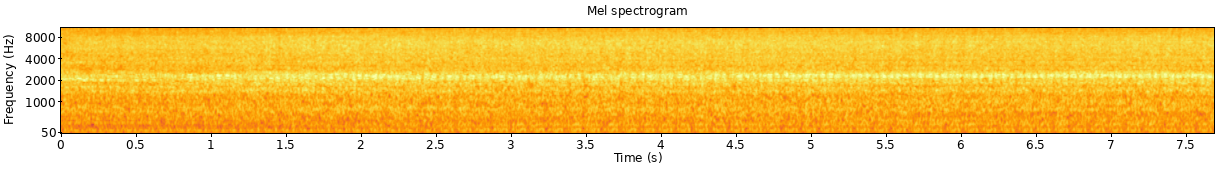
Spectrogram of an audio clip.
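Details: 1997 Ford Ranger pickup with new fuel pump idles with an uneven, lumpy, wavering beat instead of running smooth; rough idle.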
